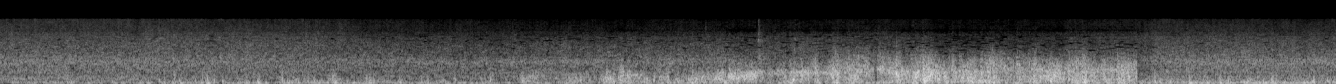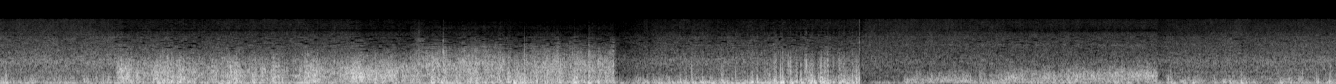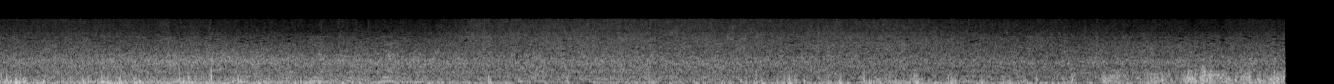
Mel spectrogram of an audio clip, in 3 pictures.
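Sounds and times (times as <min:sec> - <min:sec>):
road rumble: 0:00.0 - 0:39.6
wind buffeting microphone: 0:00.0 - 0:39.6.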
